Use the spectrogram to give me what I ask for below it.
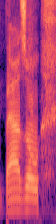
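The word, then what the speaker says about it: Basel: one Eurovision 2024 um the host city is going to be basil I understand there's multiple pronunciations but I say basil and the host arena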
